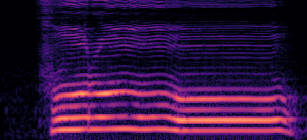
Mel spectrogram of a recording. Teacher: dari tenggorokan keluarnya terus langsung ke mulut kita tidak mampir-mampir ke hidung ya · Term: aljaub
